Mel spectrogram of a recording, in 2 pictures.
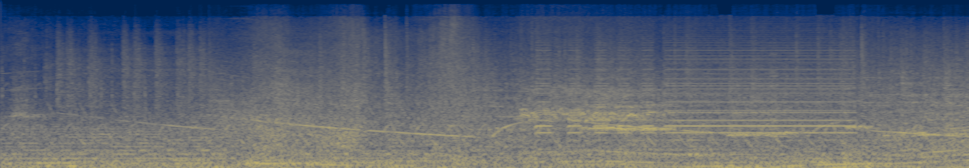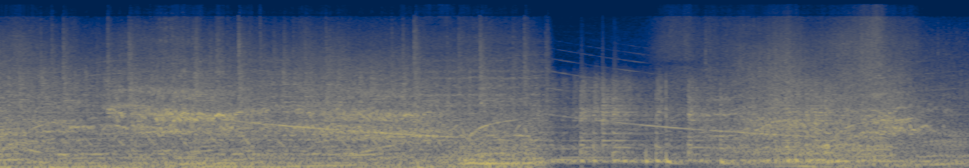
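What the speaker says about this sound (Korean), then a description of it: "다행히 너무 늦기 전 경찰차가 나타나며" A siren wails repeatedly through a dense chase scene, mixed with screeching tires, roaring engines and crashes, loud and continuous.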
